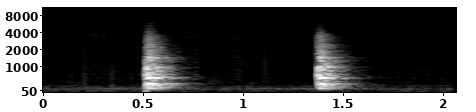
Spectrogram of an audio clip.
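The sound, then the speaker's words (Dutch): Two loud, solid knocks from a door knocker, a little under a second apart, each a sharp thud with a short woody ring-off. No one speaks. “Nee, alleen een klopper. Oh, juist. Je kunt trouwens net zo goed kloppen als bellen.”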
